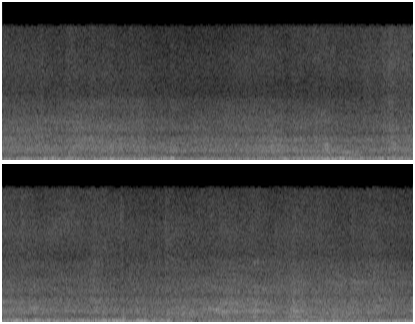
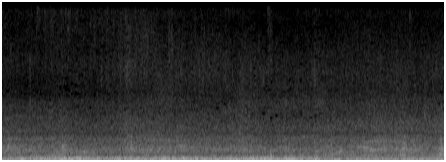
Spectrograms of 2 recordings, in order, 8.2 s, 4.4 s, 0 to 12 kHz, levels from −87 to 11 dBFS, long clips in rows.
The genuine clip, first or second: second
